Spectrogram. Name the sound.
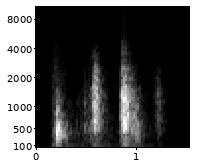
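door opening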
